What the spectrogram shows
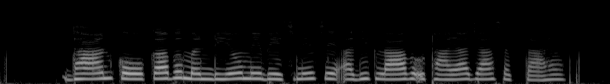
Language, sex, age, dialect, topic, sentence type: Hindi, female, 18-24, Marwari Dhudhari, agriculture, question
